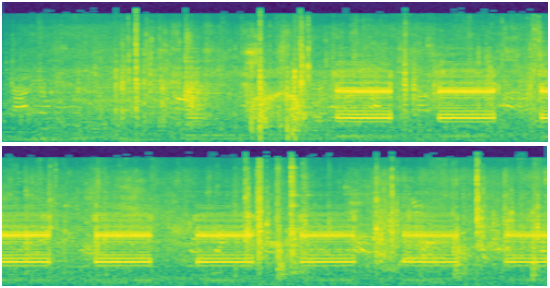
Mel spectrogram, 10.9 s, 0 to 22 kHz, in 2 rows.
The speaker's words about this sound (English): One more Bell System busy signal deserves mention before we go on. The best description of this one I ever heard came from a 10-year-old girl named Joanna who said, "It sounds like an Englishman saying, 'Bird,'" over and over.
